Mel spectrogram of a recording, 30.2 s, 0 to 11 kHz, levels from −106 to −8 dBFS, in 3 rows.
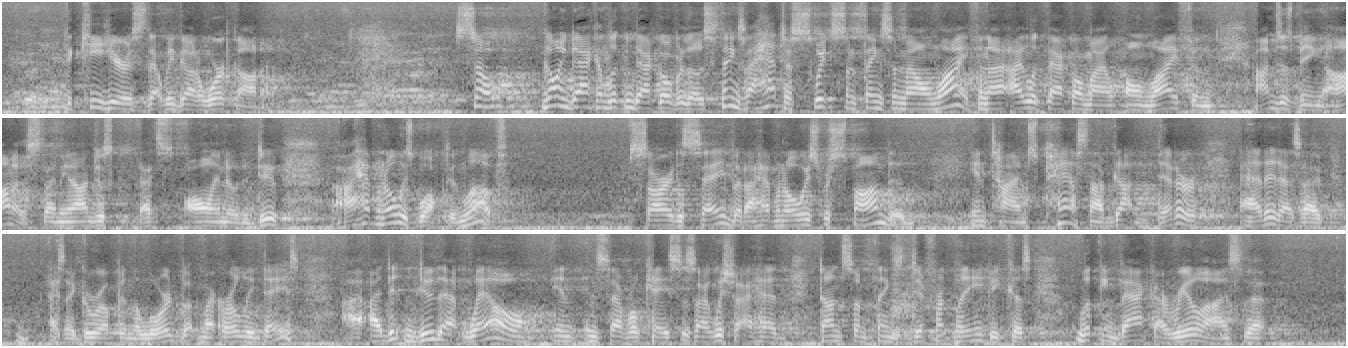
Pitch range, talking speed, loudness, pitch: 115-180 Hz, 225 wpm, -21 LUFS, 140 Hz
